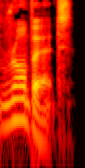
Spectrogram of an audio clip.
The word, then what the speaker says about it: Robert: It's Robert. I spell it R-O-B-E-R-T.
